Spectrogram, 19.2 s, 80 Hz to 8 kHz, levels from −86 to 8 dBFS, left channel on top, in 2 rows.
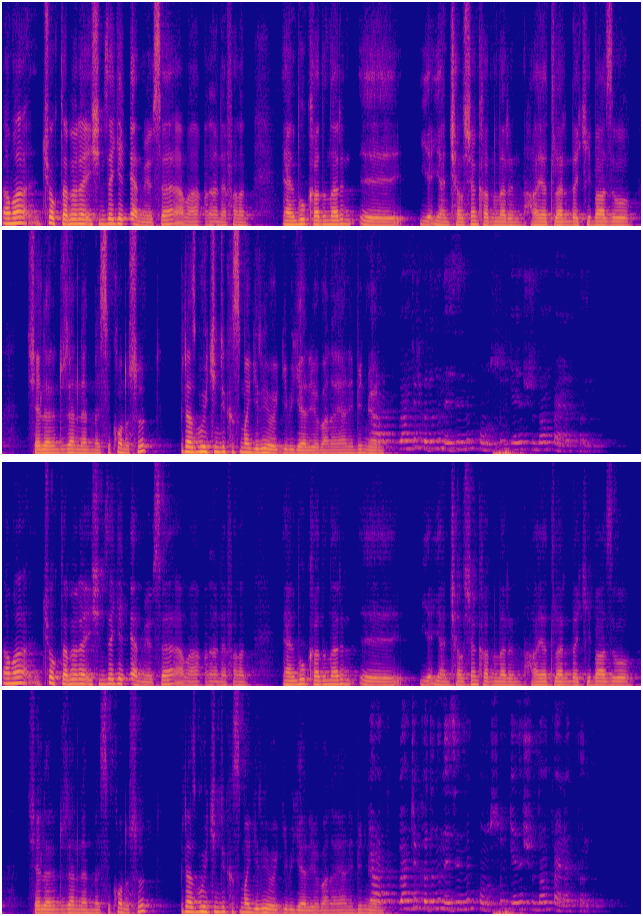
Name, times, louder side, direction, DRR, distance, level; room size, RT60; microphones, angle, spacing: voice 1, 0.0-3.7 4.2-6.0 6.3-9.4 10.0-11.7 12.3-15.3 17.1-17.2, left 3 dB, 60° left, 0.8 m, -22 dB
voice 2, 15.0-18.4, right 2 dB, 75° right, 6.5 m, -37 dB
26.5 x 25.0 x 6.1 m
head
